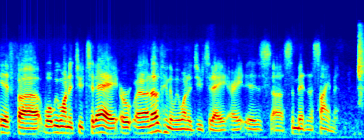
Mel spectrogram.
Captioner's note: computer feedback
